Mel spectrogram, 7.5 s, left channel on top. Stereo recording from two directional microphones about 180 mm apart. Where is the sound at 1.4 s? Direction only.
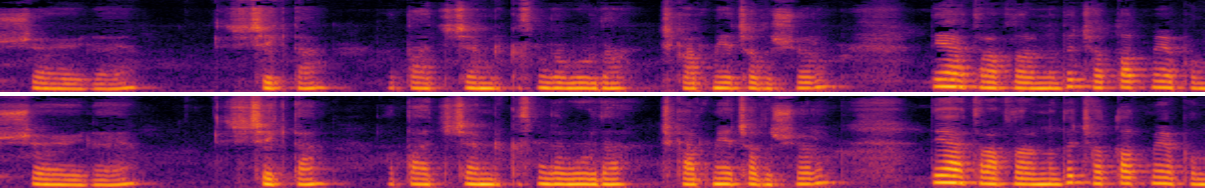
50° right (ahead or behind).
